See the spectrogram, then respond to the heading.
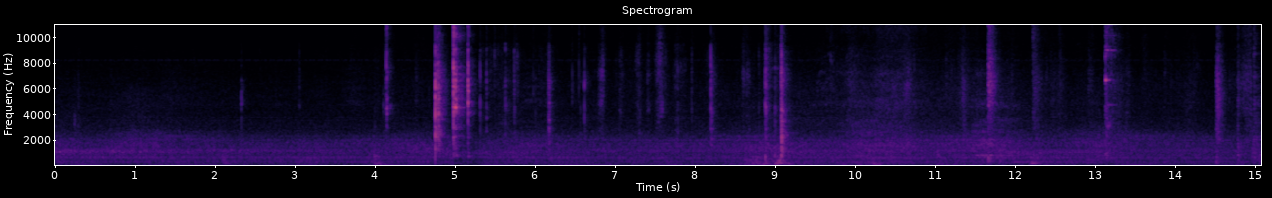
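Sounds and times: metal parts clicking and clinking: 4.8s - 5.8s.

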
